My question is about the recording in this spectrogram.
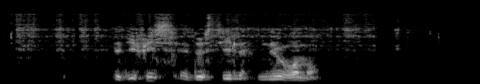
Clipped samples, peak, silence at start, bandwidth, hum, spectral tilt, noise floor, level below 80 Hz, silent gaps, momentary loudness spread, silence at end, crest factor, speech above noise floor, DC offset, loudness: under 0.1%; -12 dBFS; 0.15 s; 11.5 kHz; none; -0.5 dB/octave; -61 dBFS; -90 dBFS; none; 17 LU; 0.8 s; 20 dB; 34 dB; under 0.1%; -28 LUFS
